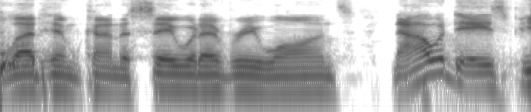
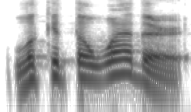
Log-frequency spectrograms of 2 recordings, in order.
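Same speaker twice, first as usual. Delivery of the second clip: higher, louder quoted voice; imitated goalie; 9 semitones higher, 5 dB louder than usual. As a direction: put on the goalie's voice, pitched up. Imitating Brizzy's deadpan answer.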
